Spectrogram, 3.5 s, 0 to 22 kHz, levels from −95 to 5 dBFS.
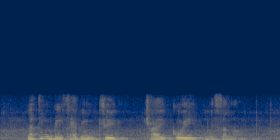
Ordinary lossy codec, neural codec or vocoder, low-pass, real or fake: none; codec, 16 kHz, 4.8 kbps, FACodec; 7.2 kHz; fake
